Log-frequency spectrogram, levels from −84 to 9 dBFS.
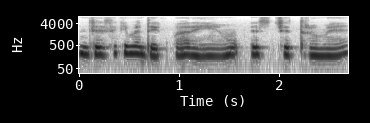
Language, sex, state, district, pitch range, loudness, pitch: Hindi, female, Goa, North and South Goa, 185-205 Hz, -15 LUFS, 195 Hz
